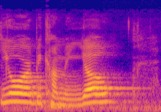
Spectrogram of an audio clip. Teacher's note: there's a dropped R sound in words like you're becoming yo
